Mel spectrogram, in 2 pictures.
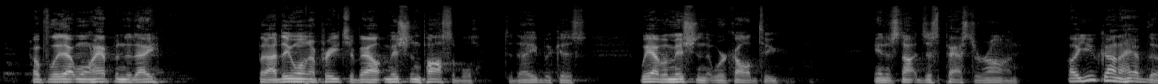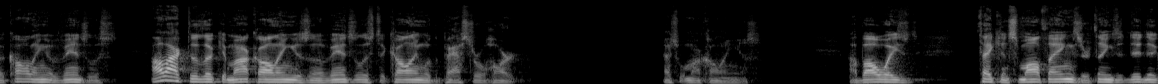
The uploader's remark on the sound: Recorded from South Gate Fellowship in Duncanville, TX on Sunday, February 27, 2022.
